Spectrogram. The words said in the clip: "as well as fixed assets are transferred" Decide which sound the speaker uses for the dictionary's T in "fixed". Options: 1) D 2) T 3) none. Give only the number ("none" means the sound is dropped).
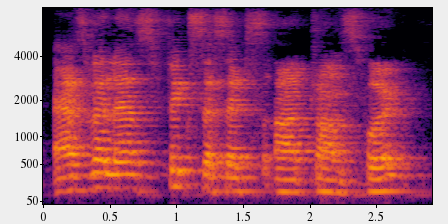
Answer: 3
